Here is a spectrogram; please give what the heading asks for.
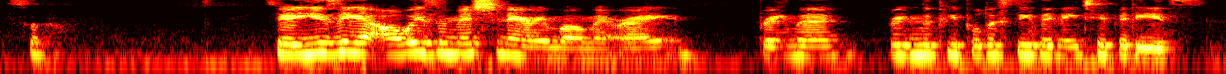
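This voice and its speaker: A woman's voice: mid-range voice, fairly even intonation, fairly quick, a little hiss or hum, low-quality recording. A woman chatting casually in an upbeat way, with a few fillers. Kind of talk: casual chat.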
